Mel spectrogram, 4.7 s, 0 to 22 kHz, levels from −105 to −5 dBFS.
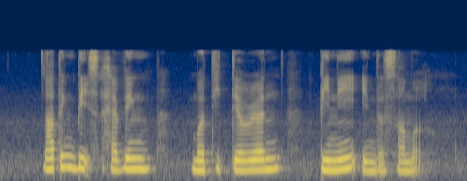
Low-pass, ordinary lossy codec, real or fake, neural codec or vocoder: none; none; real; none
